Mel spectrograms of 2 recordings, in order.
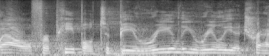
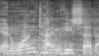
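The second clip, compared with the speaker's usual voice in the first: normal talking voice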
